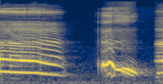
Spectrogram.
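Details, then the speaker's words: Hungry baby gives a high, falling wail, a pause, then another rising cry burst, detected by sound-recognition software; infant cry. "So you can see on the screen is detecting the baby cry."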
